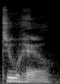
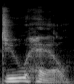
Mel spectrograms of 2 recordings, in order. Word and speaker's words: Duhale: My name is Duhale, and you hear it. Spell it. Say it again? It is Duhale. The full name is the word dew, like dewdrop, and then hail, like hailstorm. Duhale.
